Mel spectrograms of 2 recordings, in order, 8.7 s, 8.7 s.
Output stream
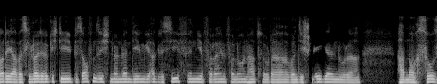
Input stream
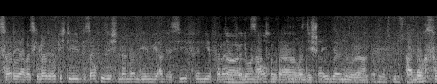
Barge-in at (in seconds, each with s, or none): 4.3 s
